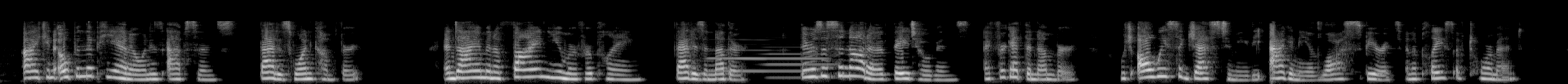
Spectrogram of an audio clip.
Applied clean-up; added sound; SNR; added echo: classical method Wiener filter.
